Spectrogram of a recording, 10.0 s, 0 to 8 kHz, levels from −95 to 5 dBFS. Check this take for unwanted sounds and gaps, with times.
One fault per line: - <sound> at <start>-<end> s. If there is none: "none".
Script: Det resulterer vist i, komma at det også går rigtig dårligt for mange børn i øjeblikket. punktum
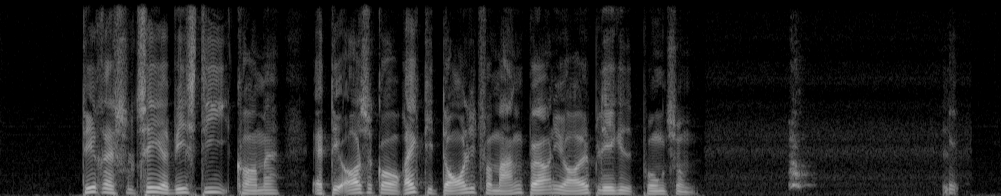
- bark at 7.9-8.2 s
- laugh at 9.4-9.6 s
